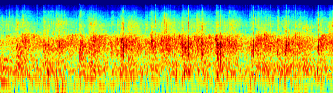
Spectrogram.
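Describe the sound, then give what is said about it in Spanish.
Steady applause from a church audience giving a loud round of applause to the Lord, a dense, even wash of many hands clapping at once with no talking, holding at a moderate level throughout. “Eso merece que le dé un fuerte aplauso al Señor.”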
